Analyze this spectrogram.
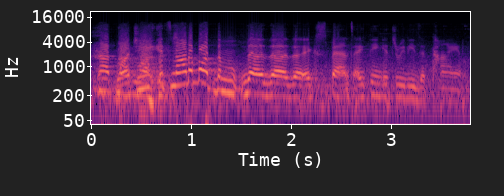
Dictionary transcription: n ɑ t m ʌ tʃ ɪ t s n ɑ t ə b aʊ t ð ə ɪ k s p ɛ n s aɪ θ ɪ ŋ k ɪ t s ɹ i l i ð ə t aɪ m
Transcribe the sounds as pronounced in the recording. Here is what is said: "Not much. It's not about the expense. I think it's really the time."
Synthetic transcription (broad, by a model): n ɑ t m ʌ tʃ ɪ t s n ɑ t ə b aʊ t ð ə ɪ k s p ɛ n s aɪ t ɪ ŋ k ɪ t s ɹ i l i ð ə t aɪ m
